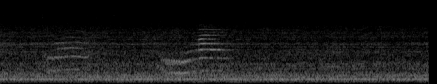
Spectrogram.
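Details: Ragdoll kittens from a central Kansas home cattery: a high, level mew followed by a rising then bright, harmonic-rich meow, heard over a steady low hum.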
